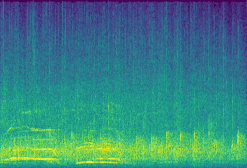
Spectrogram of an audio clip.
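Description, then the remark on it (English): A church audience applauds a church member, steady dense clapping filling the room for the full five seconds, with a few brief voices or cheers rising over the clapping near the start before it tapers slightly. “and I don't want to embarrass him or anything, but maybe you should clap for him, you know.”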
